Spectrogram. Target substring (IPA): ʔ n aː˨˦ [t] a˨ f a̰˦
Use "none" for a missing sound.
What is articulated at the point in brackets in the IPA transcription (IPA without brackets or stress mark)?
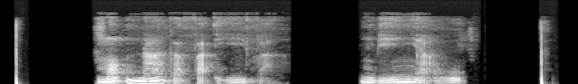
k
